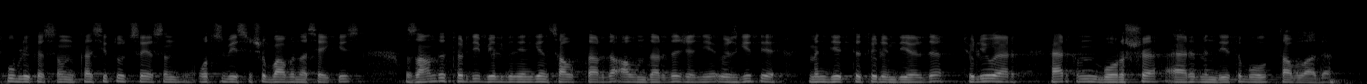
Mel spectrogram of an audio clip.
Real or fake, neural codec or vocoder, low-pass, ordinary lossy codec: real; none; 7.2 kHz; none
